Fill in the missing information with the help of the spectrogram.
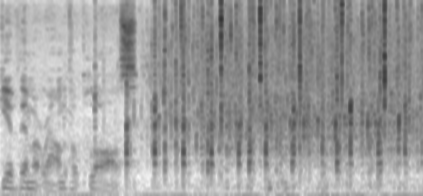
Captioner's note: applause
